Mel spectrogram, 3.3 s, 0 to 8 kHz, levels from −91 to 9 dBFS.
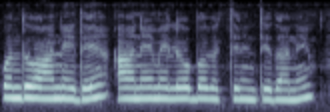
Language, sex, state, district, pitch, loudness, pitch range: Kannada, female, Karnataka, Bidar, 260 Hz, -15 LUFS, 250-270 Hz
